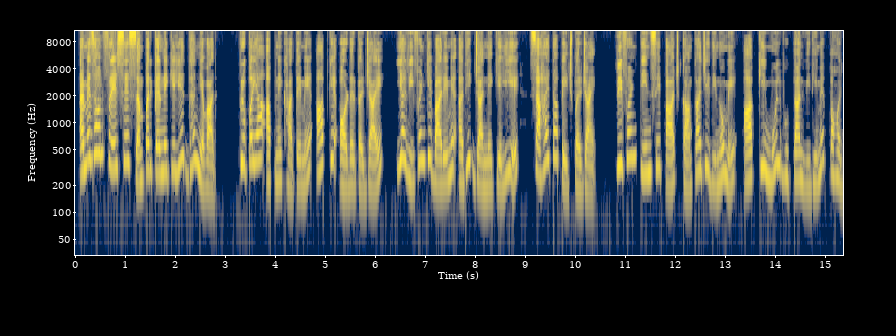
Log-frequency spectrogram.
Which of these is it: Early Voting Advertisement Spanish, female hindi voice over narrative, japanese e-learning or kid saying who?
female hindi voice over narrative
